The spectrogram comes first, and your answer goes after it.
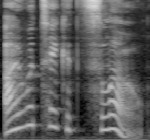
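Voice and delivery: slow, firm advice; pointed suggestion. Acted. Hermione pointedly steering Catherine, slow and firm. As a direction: steer her off the plan. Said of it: "It wasn't a suggestion".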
